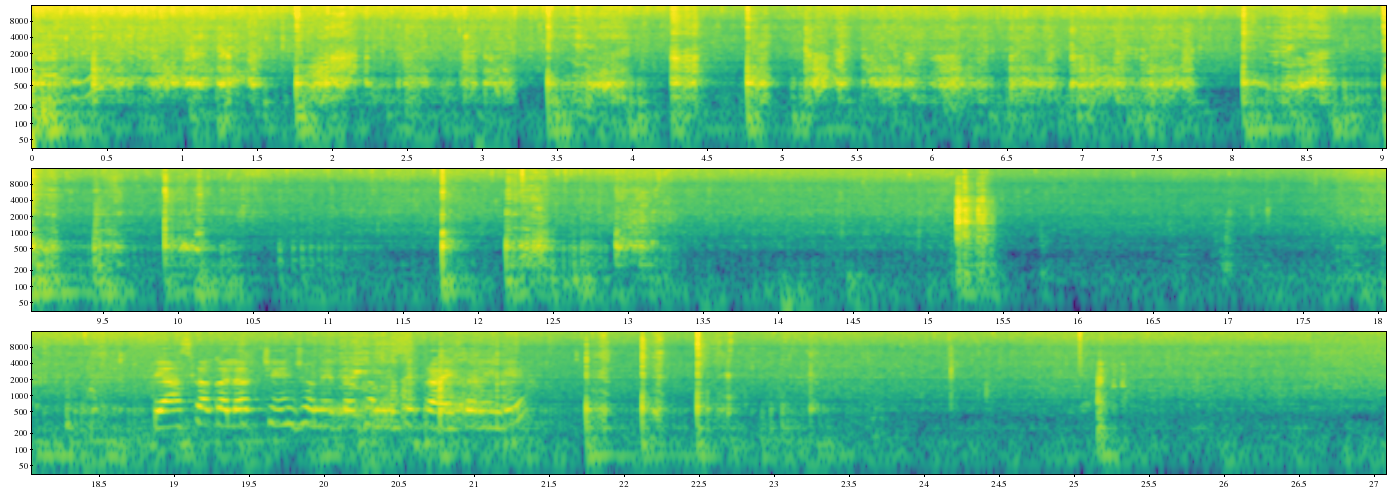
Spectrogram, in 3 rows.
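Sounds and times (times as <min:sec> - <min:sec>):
onions sizzling in hot oil: 0:00.0 - 0:27.0
utensil scraping and knocking pan: 0:19.9 - 0:23.4.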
